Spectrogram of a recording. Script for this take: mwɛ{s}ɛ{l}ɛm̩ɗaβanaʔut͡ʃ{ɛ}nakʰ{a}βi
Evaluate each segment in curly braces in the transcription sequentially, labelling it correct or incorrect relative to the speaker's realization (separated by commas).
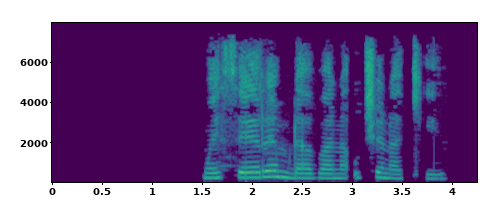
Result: correct, incorrect, correct, incorrect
